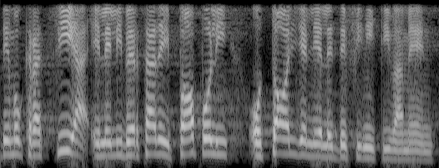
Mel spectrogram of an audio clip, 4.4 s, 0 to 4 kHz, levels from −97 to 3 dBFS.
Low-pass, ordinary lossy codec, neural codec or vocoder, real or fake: 3.6 kHz; none; none; real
